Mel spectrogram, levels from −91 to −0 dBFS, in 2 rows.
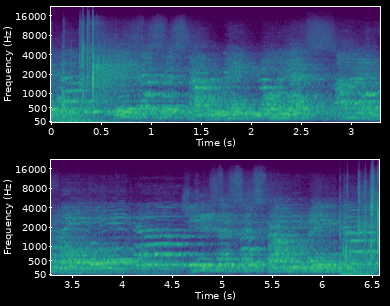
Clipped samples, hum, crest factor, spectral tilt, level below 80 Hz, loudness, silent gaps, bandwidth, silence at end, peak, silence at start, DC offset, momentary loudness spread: under 0.1%; none; 24 dB; -4.5 dB/octave; -50 dBFS; -30 LUFS; none; 20 kHz; 0 s; -4 dBFS; 0 s; under 0.1%; 4 LU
